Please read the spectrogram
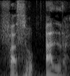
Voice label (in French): Wolof Zebre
